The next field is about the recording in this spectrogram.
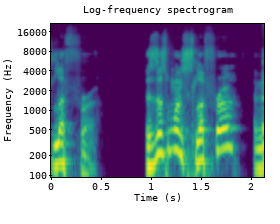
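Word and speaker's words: Slithraa: Okay, so it's pronounced Slifra.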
